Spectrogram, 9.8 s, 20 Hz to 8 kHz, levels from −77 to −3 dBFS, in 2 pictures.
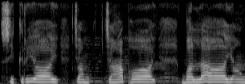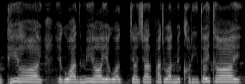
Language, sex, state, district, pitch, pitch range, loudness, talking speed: Bajjika, male, Bihar, Vaishali, 265 Hz, 255-280 Hz, -30 LUFS, 130 wpm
